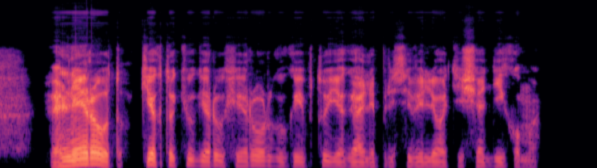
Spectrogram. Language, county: Lithuanian, Vilnius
